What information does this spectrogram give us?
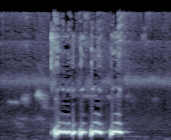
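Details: Local Zebra dove sounding to prompt other doves to call: one short phrase of five bubbling coo notes, quick at first then two longer clear ones, in silence.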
